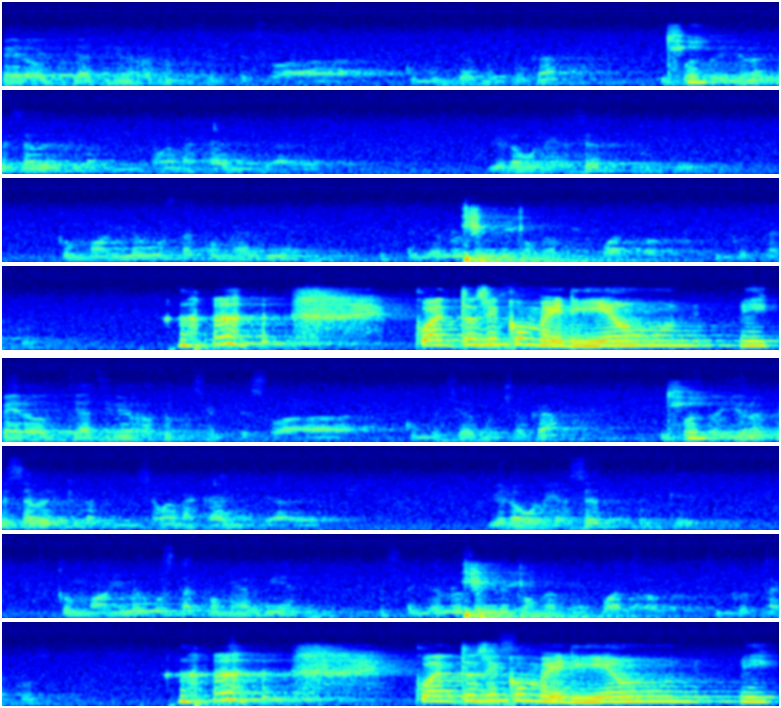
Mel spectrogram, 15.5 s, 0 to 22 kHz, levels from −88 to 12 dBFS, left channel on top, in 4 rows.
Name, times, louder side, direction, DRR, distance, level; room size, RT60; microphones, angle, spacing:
voice 1, 0.0-1.8 2.0-2.8 3.3-5.5 6.3-6.9 7.2-7.4 8.1-9.4 9.8-11.1 11.3-11.9 12.9-13.1 13.9-14.4, right 2 dB, 70° right, 3 dB, 1.9 m, -42 dB
voice 2, 12.5-15.5, left 2 dB, 20° left, 10 dB, 0.6 m, -24 dB
27.5 x 16.5 x 3.0 m, 1.3 s
head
